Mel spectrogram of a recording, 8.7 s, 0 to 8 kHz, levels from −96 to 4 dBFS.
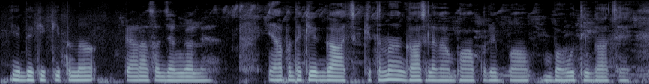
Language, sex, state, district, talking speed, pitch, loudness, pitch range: Hindi, male, Bihar, Jamui, 150 wpm, 140 Hz, -33 LUFS, 135-150 Hz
